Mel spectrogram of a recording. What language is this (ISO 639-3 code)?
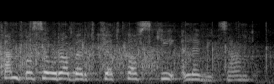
pol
